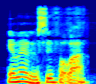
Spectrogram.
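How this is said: It is said in a firm, stern tone.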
